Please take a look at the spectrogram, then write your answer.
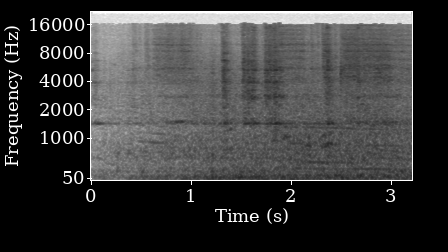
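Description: A train rumbles past close by, its low roar swelling after the first second and holding steady, with a thin, high tone running faintly above the noise. No one speaks.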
